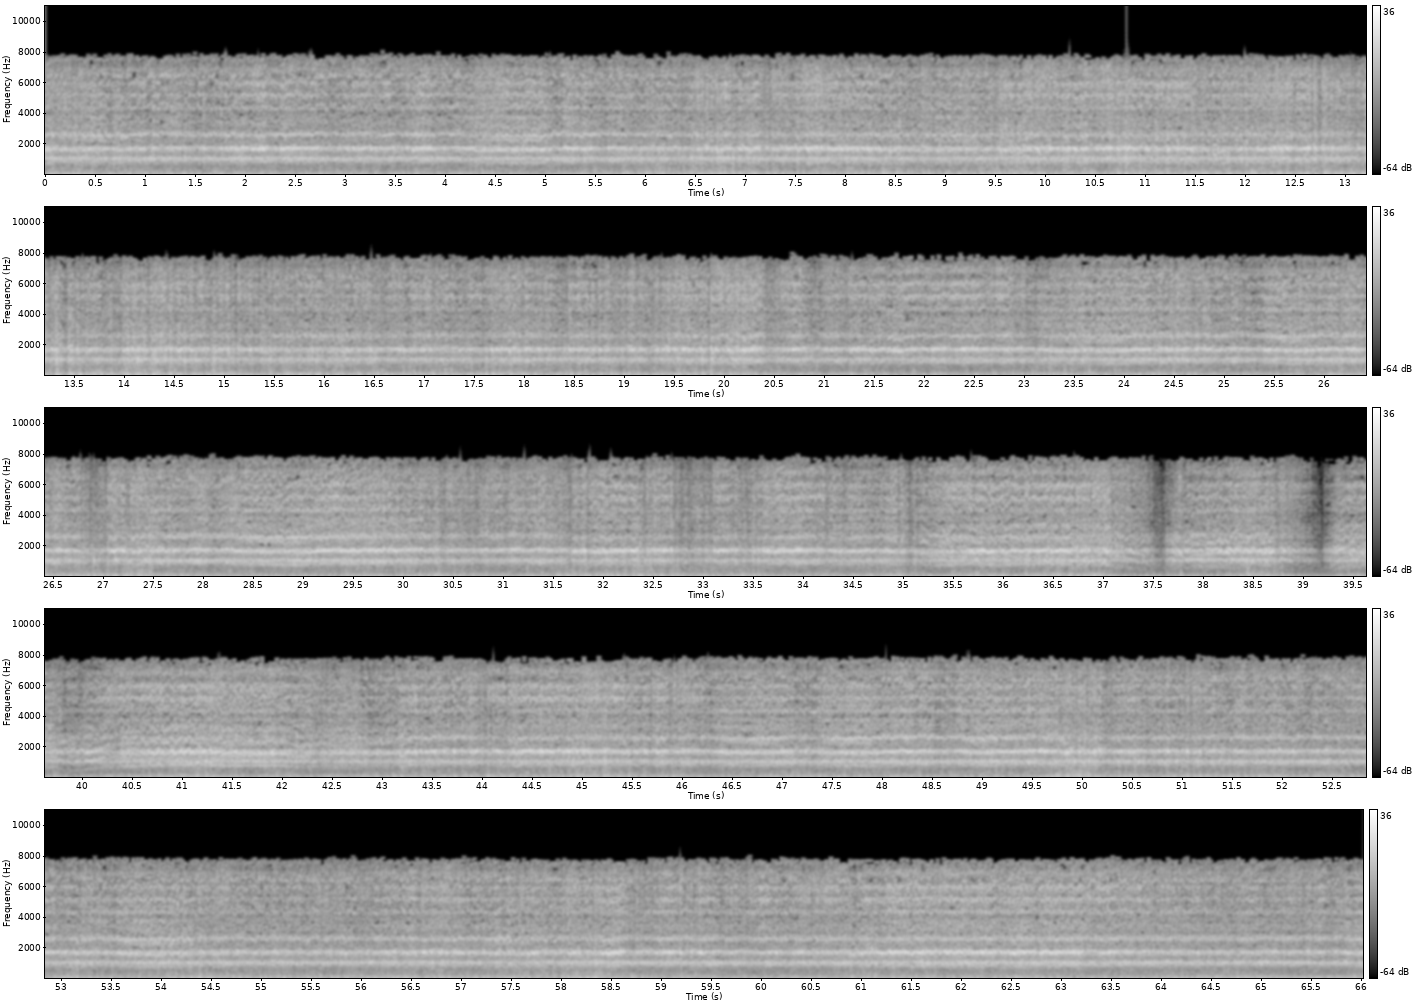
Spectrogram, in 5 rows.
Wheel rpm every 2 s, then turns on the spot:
220, 230, 220, 230, 220, 230, 230, 230, 230, 230, 230, 230, 230, 230, 230, 230, 230, 220, 170, 110, 170, 200, 230, 230, 230, 240, 230, 220, 230, 230, 230, 240, 230.
none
